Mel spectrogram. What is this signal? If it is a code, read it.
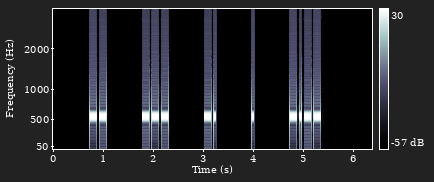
Morse code, heard as a keyed tone, about 25 wpm, spaced as for 10 wpm, 550 Hz. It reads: MONEY
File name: podcast / News headlines-1x-25x10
